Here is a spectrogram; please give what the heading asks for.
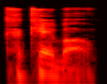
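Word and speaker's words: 家計簿: Pronounced kakeibo.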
